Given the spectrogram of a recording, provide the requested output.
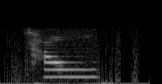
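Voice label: "cau1", Cantonese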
